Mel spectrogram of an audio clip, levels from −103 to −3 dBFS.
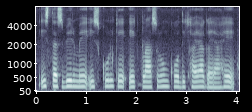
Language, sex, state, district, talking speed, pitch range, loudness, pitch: Hindi, female, West Bengal, Alipurduar, 160 wpm, 185-200 Hz, -19 LUFS, 190 Hz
